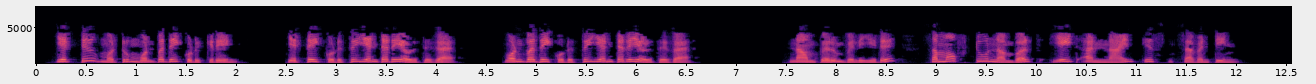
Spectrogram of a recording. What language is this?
Tamil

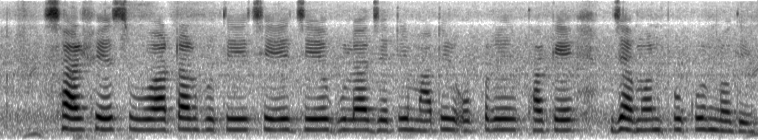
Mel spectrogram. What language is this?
Bangla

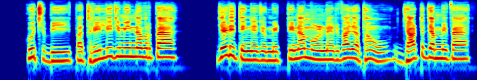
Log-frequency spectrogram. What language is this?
Gaddi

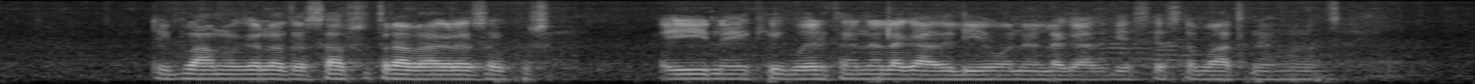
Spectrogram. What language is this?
Maithili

